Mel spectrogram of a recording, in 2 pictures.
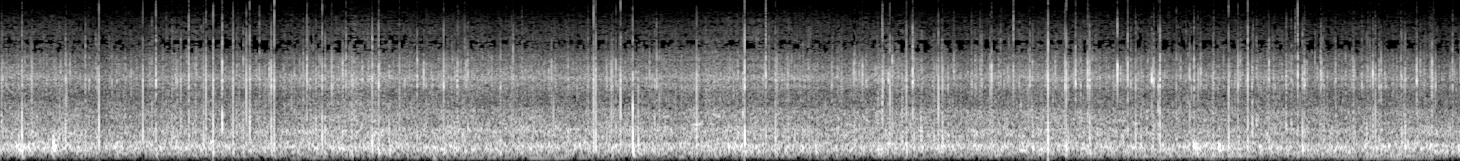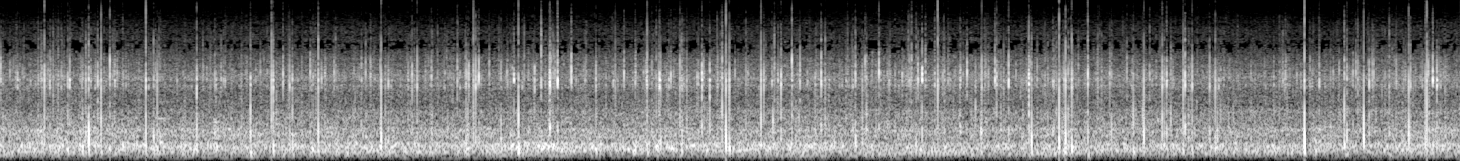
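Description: Rain and a rushing flooded river: a continuous wash of noise with many small ticks scattered through it.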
